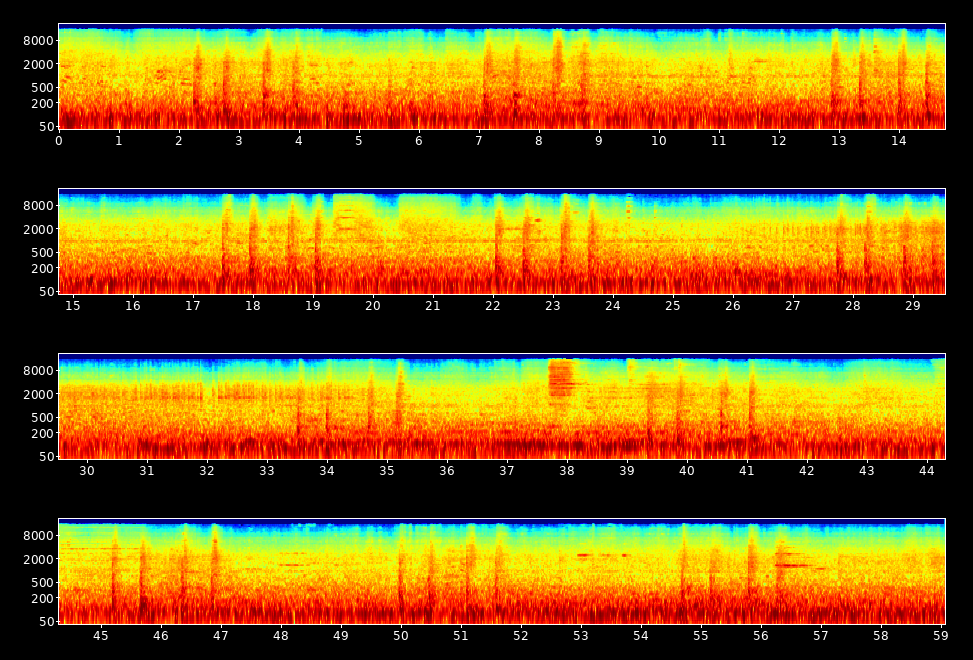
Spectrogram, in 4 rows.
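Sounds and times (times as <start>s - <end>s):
train wheels rumbling on rail: 0.0s - 59.0s
high wheel squeals: 44.1s - 45.6s, 48.0s - 49.0s.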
